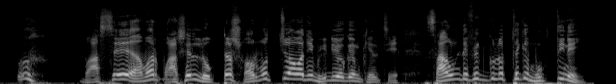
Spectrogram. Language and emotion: Bengali, disgusted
